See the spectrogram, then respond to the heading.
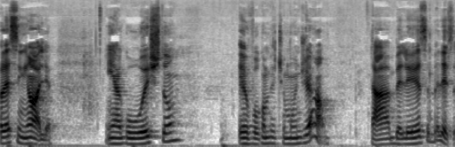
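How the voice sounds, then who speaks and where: With a very deep, low voice, a woman speaks at a fairly slow pace with ordinary pitch variation and long, frequent pauses. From Rio de Janeiro, Brazil. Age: 30s. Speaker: jiu-jitsu world champion. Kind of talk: casual interview.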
